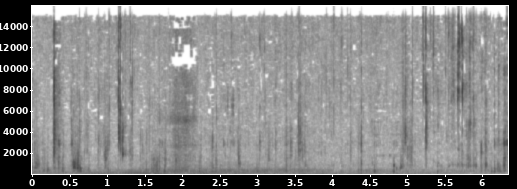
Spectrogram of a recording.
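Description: Close-miked mouth sounds of someone eating soft-boiled egg: wet chewing, with many short clicks and squishes over a low steady hum.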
